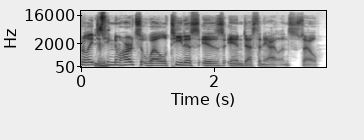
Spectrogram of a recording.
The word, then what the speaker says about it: Tidus: But they said Titus in Kingdom Hearts 2. And no one will ever let you forget it. I know. But that's the Japanese pronunciation.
